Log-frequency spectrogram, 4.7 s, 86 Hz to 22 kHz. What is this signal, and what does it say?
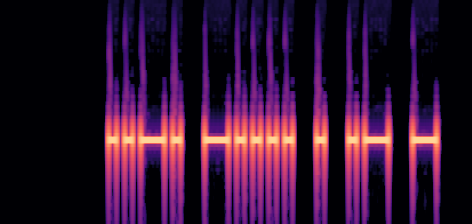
Morse code, heard as a keyed tone, about 15 wpm, 700 Hz. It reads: F6EAT
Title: DXCC-100 Call Signs - 5 Characters - Repeated 3x - 15wpm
